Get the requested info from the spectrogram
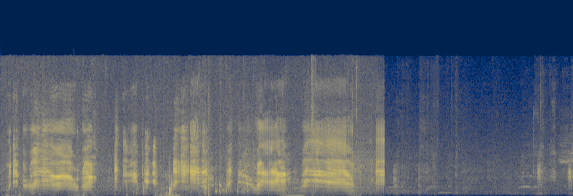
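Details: Rescued baby Yucatan black howler monkey, angry and yelling at other rescued monkeys. Harsh, raspy, broken screeches pour out in rapid bursts for about seven seconds, then fade into quiet with faint squeaks.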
